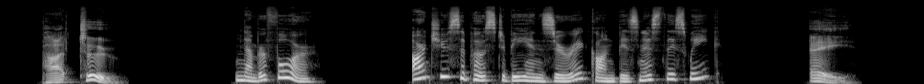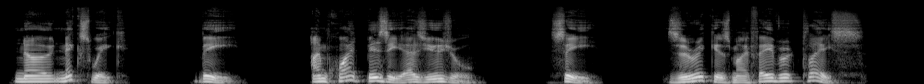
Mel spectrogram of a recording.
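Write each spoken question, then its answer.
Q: Aren't you supposed to be in Zurich on business this week?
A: A: No, next week.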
